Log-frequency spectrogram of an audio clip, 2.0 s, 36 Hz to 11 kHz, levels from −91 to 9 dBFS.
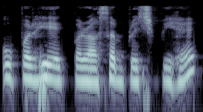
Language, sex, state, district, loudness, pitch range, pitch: Hindi, female, Arunachal Pradesh, Lower Dibang Valley, -17 LUFS, 170-205 Hz, 185 Hz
